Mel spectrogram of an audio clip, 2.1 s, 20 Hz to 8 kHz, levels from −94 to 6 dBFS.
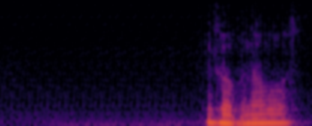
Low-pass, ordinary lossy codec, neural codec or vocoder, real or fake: none; none; codec, 16 kHz, 0.4 kbps, LongCat-Audio-Codec; fake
